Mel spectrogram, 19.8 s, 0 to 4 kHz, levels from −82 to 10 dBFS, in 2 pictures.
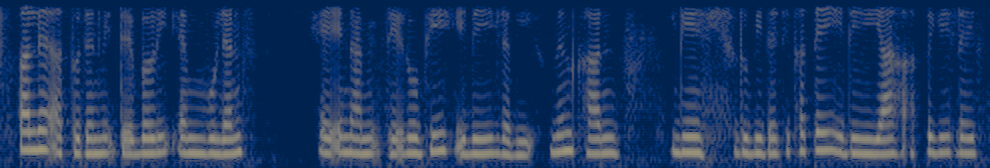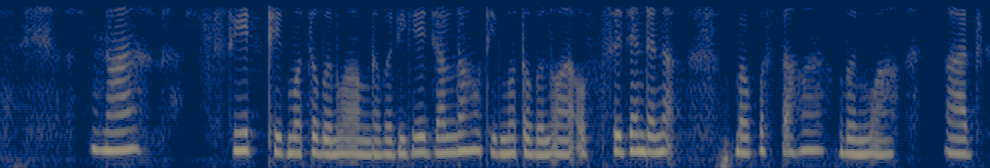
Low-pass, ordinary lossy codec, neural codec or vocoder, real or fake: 3.6 kHz; none; codec, 16 kHz, 0.3 kbps, FocalCodec; fake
